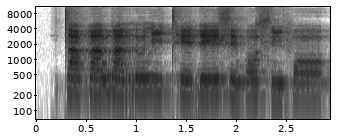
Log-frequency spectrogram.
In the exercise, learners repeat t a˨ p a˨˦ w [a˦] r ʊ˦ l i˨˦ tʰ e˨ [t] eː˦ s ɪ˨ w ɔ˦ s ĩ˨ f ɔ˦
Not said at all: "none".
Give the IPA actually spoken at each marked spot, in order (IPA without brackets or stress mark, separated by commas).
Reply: a˨, ɗ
